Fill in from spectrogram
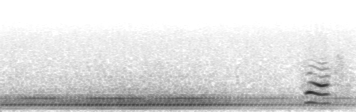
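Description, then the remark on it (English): A car engine drones steadily at a low, even pitch as the car winds its way along the lonely Skyline Drive, high over the sea, as it gets dark, with a brief voice breaking in over the motor just before the end. “It's getting dark when you check out of the hotel, meet Anne, toss your luggage into the back of her car, swing out of the city and wind your way along the lonely Skyline Drive, high over the sea.”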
